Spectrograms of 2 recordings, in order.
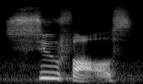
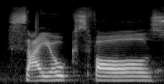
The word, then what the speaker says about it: Sioux Falls: Well, first of all, I'd say it is in fact pronounced Sioux Falls, not Sioux Falls, Sioux Falls.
